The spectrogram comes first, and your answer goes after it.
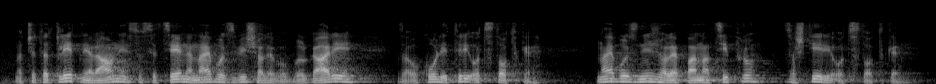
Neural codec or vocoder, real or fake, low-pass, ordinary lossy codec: none; real; 7.2 kHz; AAC, 48 kbps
